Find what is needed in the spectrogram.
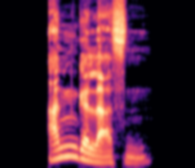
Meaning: past participle of anlassen
- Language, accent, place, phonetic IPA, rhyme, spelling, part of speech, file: German, Germany, Berlin, [ˈanɡəˌlasn̩], -anɡəlasn̩, angelassen, verb, De-angelassen.ogg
